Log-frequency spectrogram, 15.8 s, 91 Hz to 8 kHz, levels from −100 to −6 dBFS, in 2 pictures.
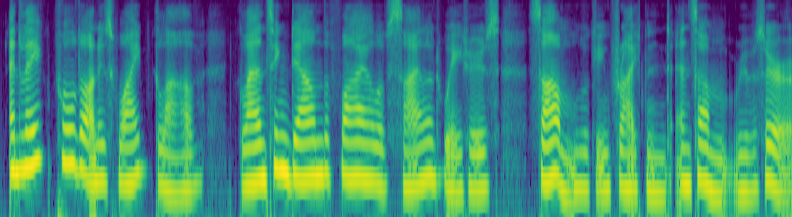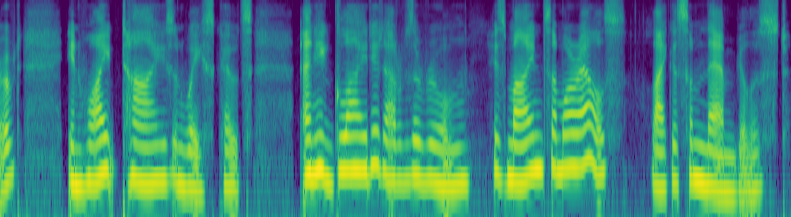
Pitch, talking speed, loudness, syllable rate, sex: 205 Hz, 135 wpm, -19 LUFS, 4.4 syllables/s, female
